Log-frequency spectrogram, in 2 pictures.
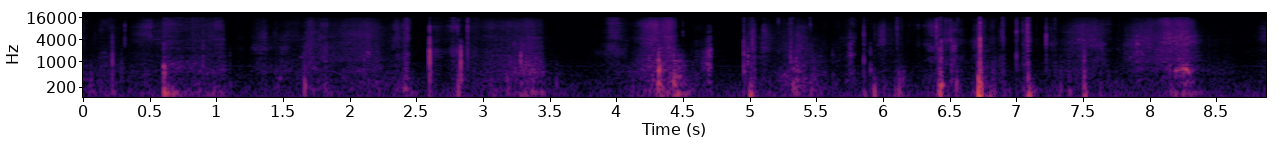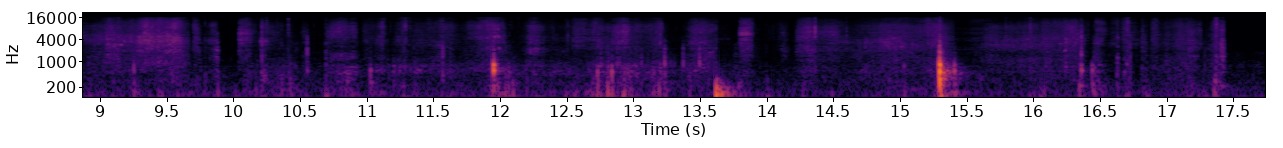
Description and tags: Bookshelf, find books
It's a recording of me trying to find several books in a bookshelf.
book, books, bookshelf, find, shelf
